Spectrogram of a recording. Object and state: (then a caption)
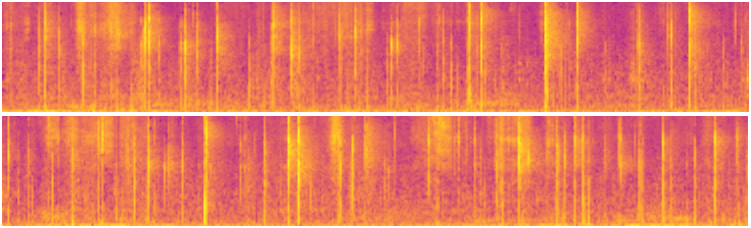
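Plastic film wipes packet being scratched and crinkled. A small plastic film wipes packet is held in both hands while long nails scratch and crinkle its wrapper. Quick, bright crackles and sharp clicks snap over a soft rustling hiss, with each tick dying away almost instantly.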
